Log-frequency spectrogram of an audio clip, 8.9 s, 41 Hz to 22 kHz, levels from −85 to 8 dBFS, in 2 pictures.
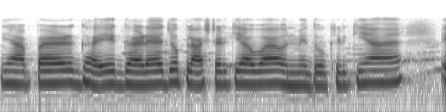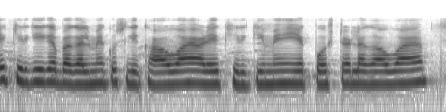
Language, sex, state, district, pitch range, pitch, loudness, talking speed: Hindi, female, Bihar, Purnia, 200-215 Hz, 205 Hz, -18 LUFS, 270 wpm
